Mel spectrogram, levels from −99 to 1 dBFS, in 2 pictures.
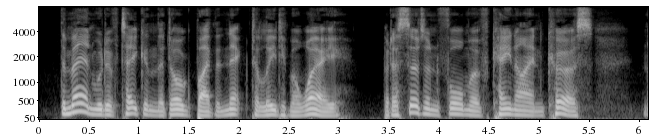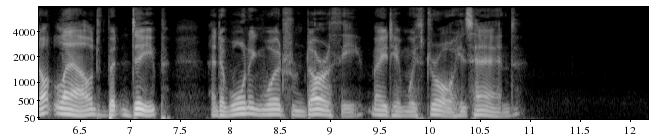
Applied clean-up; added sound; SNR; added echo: neural mask model Resemble Enhance denoiser.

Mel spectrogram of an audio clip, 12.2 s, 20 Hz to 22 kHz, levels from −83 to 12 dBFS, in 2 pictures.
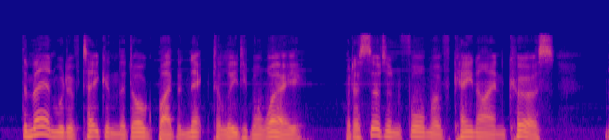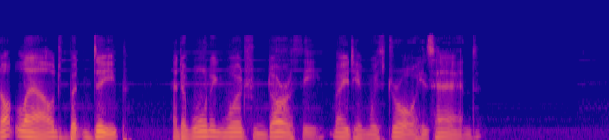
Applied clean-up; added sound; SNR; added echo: neural separator model SepFormer DNS4.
